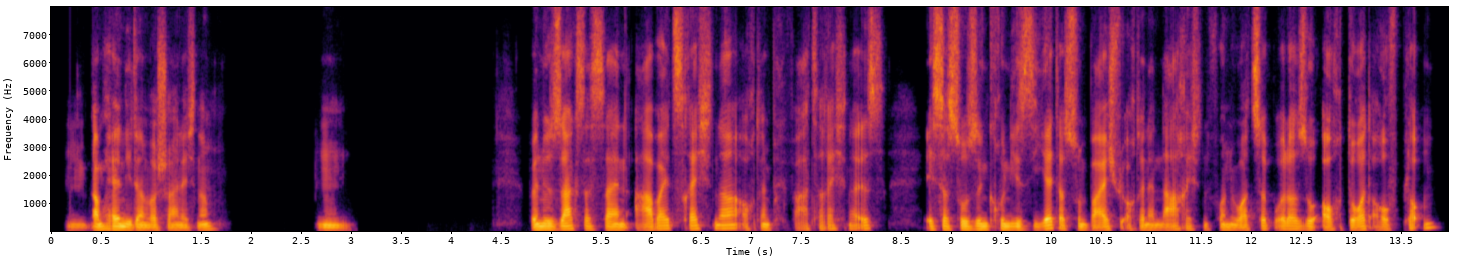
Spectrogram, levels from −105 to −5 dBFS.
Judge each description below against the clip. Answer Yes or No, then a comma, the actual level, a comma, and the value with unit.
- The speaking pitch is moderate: No, very low, 90 Hz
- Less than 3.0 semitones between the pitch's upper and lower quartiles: Yes, narrow, 2.5 semitones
